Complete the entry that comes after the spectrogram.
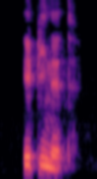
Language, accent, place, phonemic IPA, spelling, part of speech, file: French, France, Lyon, /e.pi.nɛt/, épinette, noun, LL-Q150 (fra)-épinette.wav
- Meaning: 1. spinet 2. spruce 3. cage in which birds are kept to be fattened for meat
